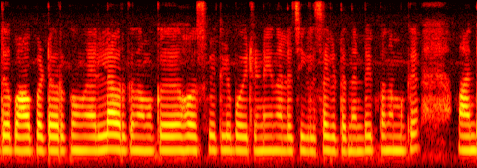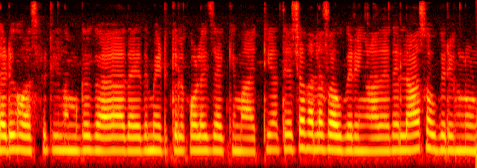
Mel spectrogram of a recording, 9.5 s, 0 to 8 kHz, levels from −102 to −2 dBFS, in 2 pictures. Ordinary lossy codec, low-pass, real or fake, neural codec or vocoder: none; none; real; none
